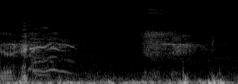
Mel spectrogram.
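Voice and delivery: breathless high-pitched giggle; high wheezing laugh. Real, not acted. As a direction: laugh helplessly at the joke. Laughing at own story.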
